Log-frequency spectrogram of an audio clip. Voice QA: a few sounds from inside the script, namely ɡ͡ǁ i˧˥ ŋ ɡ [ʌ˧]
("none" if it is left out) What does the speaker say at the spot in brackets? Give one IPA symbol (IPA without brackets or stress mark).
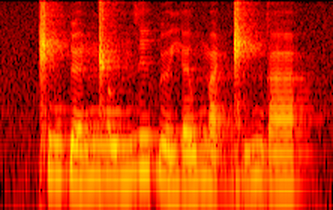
a˧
